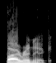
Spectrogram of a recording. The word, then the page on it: Byronic: American English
